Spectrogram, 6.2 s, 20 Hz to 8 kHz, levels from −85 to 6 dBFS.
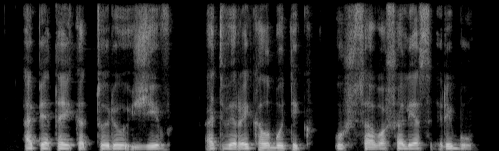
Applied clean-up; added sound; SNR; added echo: none; none; none; none.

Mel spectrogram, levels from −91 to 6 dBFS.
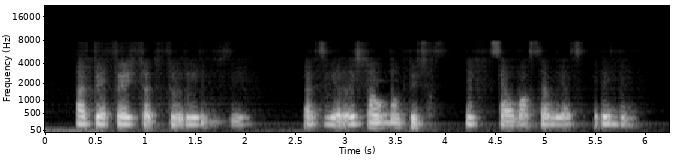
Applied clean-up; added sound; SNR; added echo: neural mask model DeepFilterNet 3.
